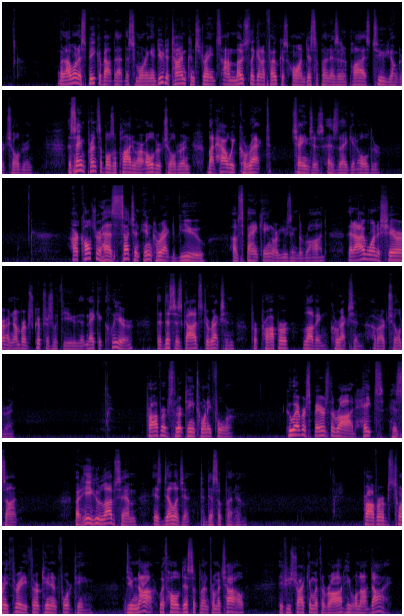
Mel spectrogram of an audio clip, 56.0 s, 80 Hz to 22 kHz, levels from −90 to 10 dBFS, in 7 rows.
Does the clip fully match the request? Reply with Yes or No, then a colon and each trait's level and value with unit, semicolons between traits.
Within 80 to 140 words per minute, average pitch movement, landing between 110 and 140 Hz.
Yes: slow, 135 wpm; average, 3.8 semitones; low, 135 Hz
